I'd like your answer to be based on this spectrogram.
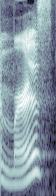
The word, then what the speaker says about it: MERS: Is that how you pronounce it? MERS? – I think it is.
